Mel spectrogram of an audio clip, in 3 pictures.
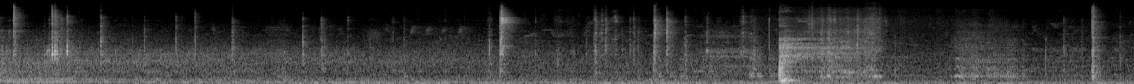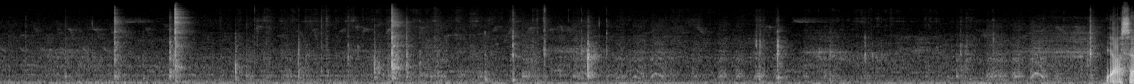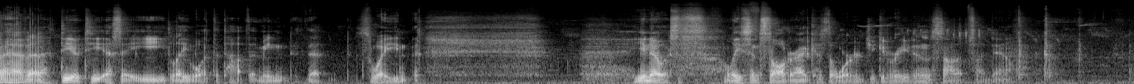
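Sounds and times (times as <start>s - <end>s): scraping rustle: 0.0s - 24.3s.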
